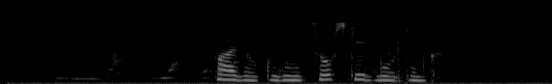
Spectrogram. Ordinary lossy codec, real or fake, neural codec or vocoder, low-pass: none; real; none; 7.2 kHz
